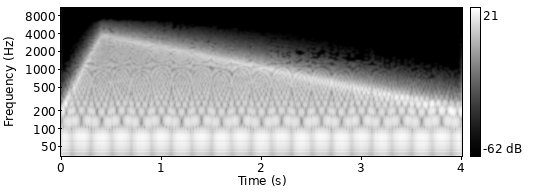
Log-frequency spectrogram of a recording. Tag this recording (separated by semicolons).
horror; synthesis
